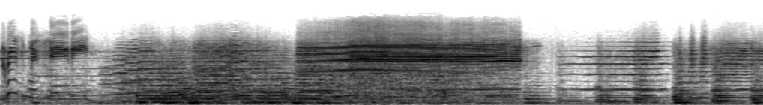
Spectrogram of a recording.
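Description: Orchestral cartoon score: a loud held chord in the middle, then short repeated low notes in a bouncing rhythm.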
